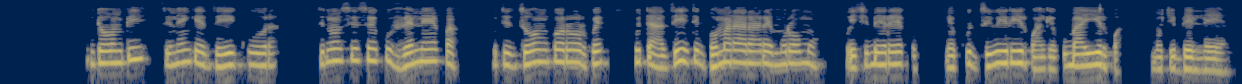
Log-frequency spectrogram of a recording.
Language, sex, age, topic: Ndau, female, 18-24, health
